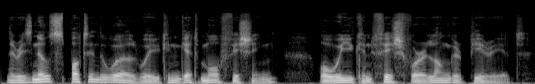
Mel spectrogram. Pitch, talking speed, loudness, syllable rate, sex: 90 Hz, 245 wpm, -18 LUFS, 5.8 syllables/s, male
